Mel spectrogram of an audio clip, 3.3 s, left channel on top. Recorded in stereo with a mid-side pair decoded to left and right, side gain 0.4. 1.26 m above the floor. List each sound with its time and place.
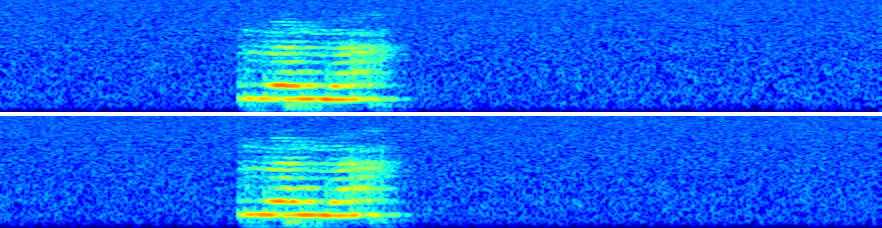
0.9 s a child speaking: 15° right, 3 m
